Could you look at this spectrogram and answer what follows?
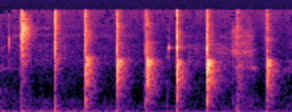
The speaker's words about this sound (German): Ich halte mich parat. Meine Hände sind bereit zum Klatschen.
